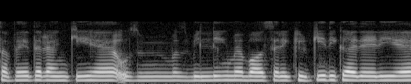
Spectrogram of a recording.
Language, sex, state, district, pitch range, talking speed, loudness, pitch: Hindi, female, Bihar, Kishanganj, 185-195 Hz, 220 wpm, -15 LUFS, 190 Hz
